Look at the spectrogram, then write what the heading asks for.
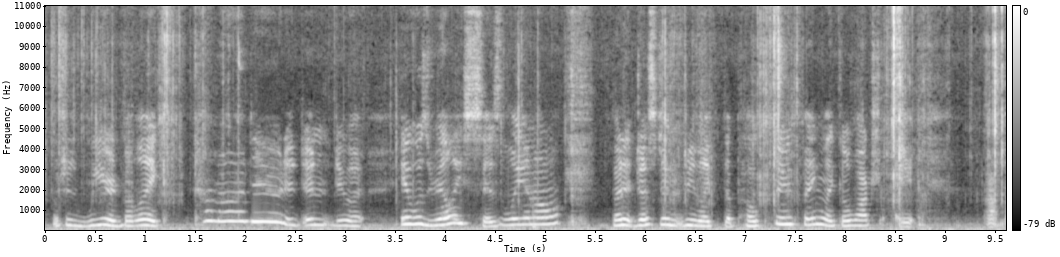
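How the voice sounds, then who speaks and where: High-voiced congested teen girl vlogger. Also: noisy background. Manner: chatty, rambling, excitable. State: congested with a cold. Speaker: slime vlogger. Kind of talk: casual vlog chat.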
